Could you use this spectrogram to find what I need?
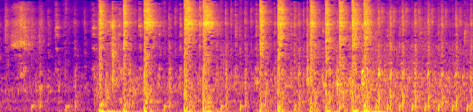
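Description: A small engine sputters briefly.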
